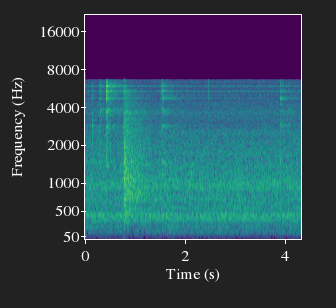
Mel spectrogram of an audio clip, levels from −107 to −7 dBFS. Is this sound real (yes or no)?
no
